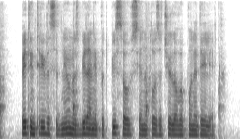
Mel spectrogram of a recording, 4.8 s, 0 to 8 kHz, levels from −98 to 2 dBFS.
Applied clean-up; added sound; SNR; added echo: neural mask model RNNoise.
